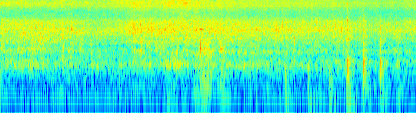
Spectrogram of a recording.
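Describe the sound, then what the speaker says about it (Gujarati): Garlic, ginger and chili paste sautéing in hot oil with cumin, mustard seeds and asafoetida for a ridge gourd and patra curry, a steady close sizzle with scattered stirring clicks and a few sharper spatters toward the end. "લસણ, આદુ, મરચાંની પેસ્ટ સતરાઈ જાય એટલે લસણનો કાચો ટેસ્ટ આવે નહીં"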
